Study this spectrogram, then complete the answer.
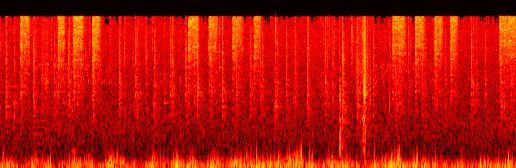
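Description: Metal tools click and tap against a motorcycle.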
